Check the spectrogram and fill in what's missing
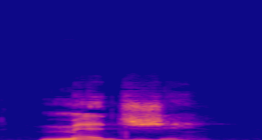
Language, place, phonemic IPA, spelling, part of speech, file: Occitan, Béarn, /ˈmɛdʒe/, mètge, noun, LL-Q14185 (oci)-mètge.wav
- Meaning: doctor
